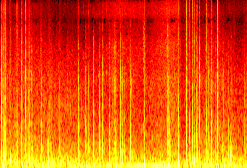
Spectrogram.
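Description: Aerial fireworks display: a dense barrage of rapid, overlapping bangs and crackles over a continuous low rumble.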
